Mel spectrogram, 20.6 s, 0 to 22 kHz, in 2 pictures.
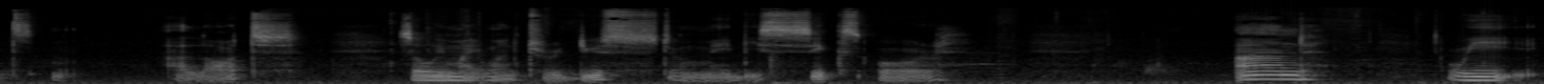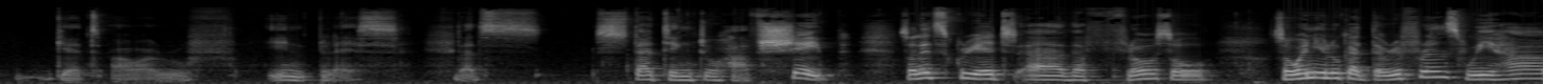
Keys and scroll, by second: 4.9 6, 5.0 Return, 6.9 Escape, 9.3 typing.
